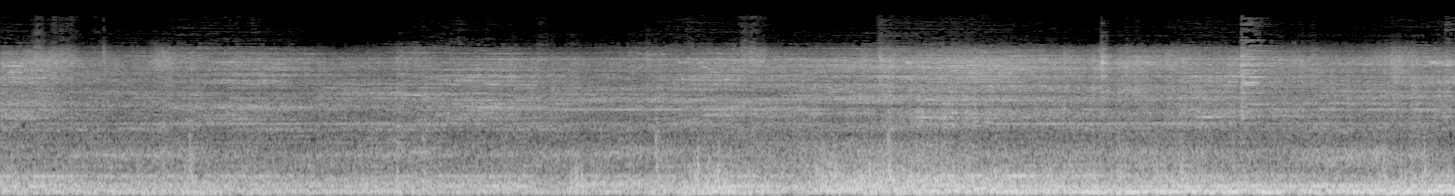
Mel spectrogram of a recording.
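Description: Double-stack container train's loaded well cars rolling past: a steady rumble of steel wheels on rail with occasional clicks, growing louder about halfway through.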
